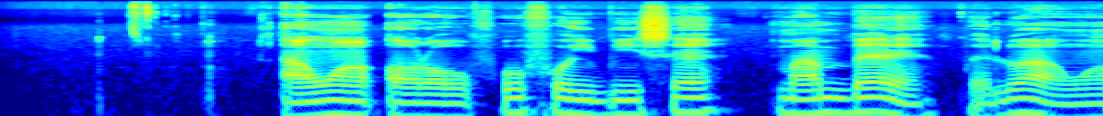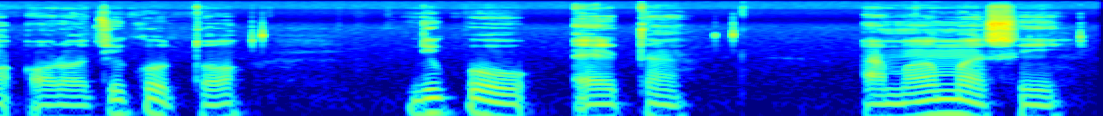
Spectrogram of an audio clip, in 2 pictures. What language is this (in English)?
Yoruba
